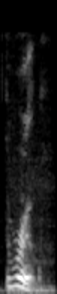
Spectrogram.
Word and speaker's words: through: I say the word through. The end of the word does not play fair. The middle letters of the word are OU, but I hear OO. I don't hear a long O sound.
